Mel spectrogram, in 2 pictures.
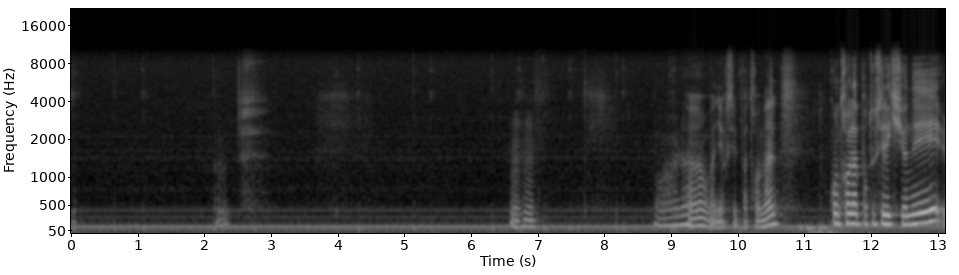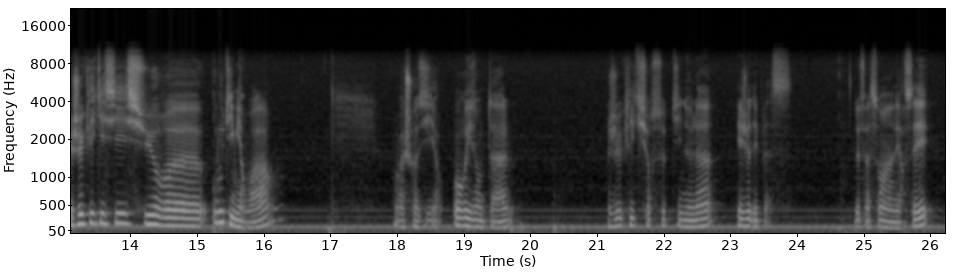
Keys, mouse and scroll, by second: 0.8 click, 2.2 click, 4.1 click, 5.2 click, 6.4 click, 8.3 click, 9.0 click, 10.1 click, 11.3 ctrl+a, 15.4 click, 19.2 click, 22.5-25.2 drag.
